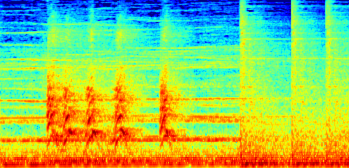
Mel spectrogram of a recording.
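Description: Dark background music with a dog barking four times in quick succession, about half a second apart, followed near the end by two sharp hits.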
